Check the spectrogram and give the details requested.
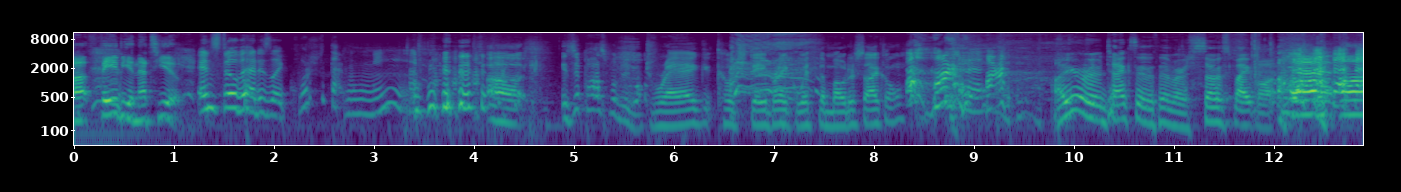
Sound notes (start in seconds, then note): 2.9 laughs; 8.3 laughter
